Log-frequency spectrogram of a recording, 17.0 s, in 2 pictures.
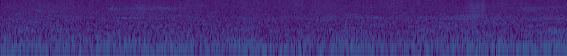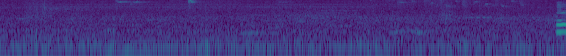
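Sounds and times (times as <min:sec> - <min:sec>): faint high bird chirps: 0:07.8 - 0:17.0.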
